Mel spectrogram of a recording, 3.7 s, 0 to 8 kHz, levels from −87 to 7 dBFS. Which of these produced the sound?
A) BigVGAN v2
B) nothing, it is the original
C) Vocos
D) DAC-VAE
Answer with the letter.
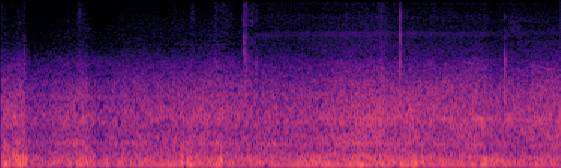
B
